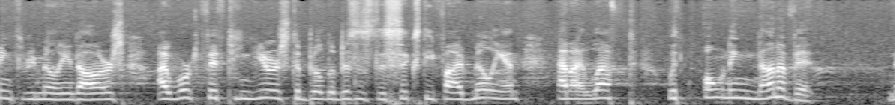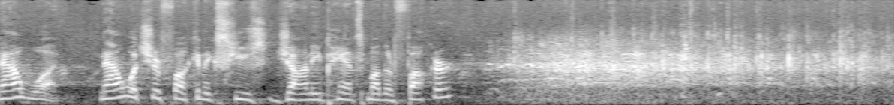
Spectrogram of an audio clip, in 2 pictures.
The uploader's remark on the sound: This episode is from a keynote I gave in Orlando. At the National Achievers Congress.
